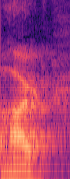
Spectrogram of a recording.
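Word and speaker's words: heard: Have के बाद हियर का थर्ड फॉर्म हर्ड, हियर्ड नहीं बोलेंगे, हर्ड बोलेंगे, क्योंकि ईडी नहीं, ईडी लगता तो हियर्ड होता, बट हर्ड होता है।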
